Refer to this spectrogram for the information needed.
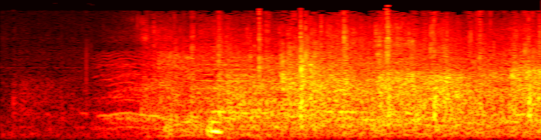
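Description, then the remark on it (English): An audience at the Mill Sunday School breaks into applause, many hands clapping in a dense, steady patter that swells quickly after a quiet start and holds at a fairly loud level to the end. “No, that uh, you weren't supposed to be applauding.”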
